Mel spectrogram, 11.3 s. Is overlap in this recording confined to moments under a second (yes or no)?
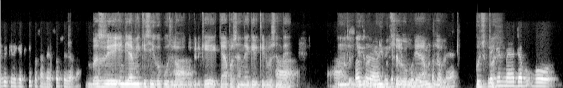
no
